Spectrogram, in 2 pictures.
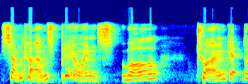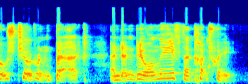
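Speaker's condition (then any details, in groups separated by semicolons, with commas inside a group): Deafness with cochlear implant; once damaged by water from hose and repaired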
